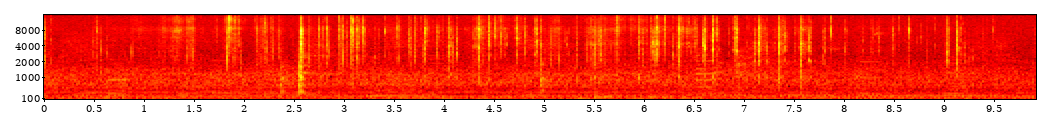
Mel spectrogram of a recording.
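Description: Soft background music with low notes that change in steps, over scattered light clicks and clatter, with one sharp knock about two and a half seconds in.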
